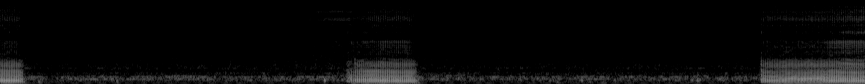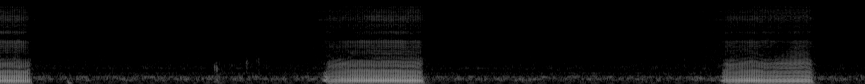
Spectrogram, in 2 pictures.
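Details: Sleeping puppy: loud rattling snores at regular intervals, four in about 17 seconds, with quiet breathing between; snoring.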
